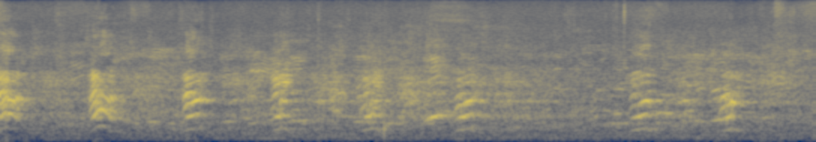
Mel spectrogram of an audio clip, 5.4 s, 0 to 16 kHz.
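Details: Eran von Houthrack, a dog working through the protection phase of the NIAK 2014 trial, gives loud, sharp harmonic barks in a steady series, about one every half second to second, over a low murmur of voices.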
